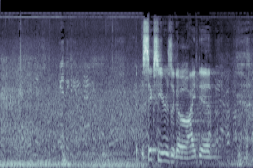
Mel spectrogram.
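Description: A young man speaks loudly into a microphone through loudspeakers.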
